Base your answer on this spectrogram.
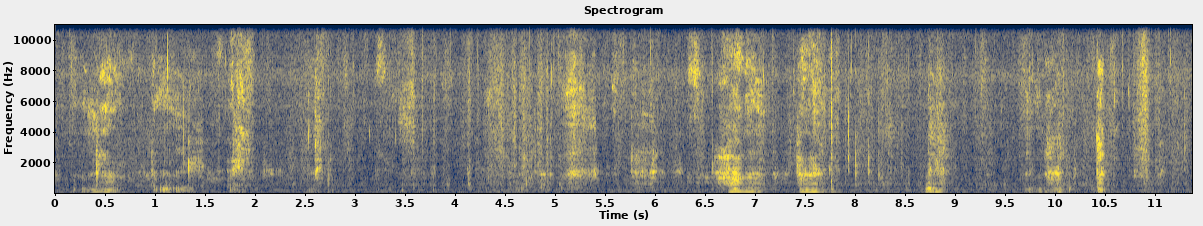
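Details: Two black and tan dachshund brothers, aged four and just over one, rescued from Georgia, 'talking' after tiring of wrestling: low grumbling grunts in short bursts amid panting and rustling, with a man speaking softly.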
